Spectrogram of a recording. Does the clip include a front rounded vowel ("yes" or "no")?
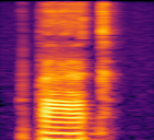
no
